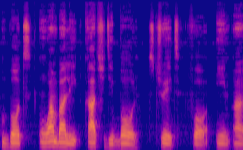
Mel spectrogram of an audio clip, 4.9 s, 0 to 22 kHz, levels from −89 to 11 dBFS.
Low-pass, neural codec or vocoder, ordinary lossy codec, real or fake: none; none; none; real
